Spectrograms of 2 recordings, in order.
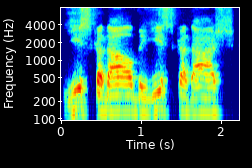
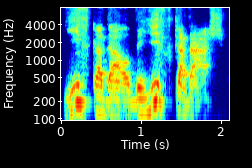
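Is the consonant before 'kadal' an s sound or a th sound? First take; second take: s; th. First: The consonant before 'kadal' is an s sound. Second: The consonant before 'kadal' is a th sound. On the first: The speaker calls it wrong. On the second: This is the Aramaic way of reciting it. The speaker calls it right. "rather than an S, it should be more of a T H"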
